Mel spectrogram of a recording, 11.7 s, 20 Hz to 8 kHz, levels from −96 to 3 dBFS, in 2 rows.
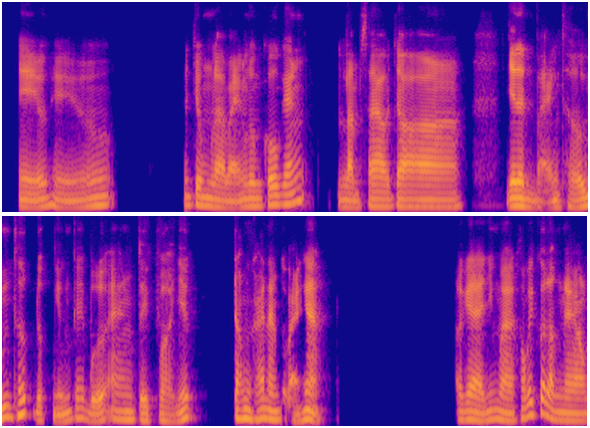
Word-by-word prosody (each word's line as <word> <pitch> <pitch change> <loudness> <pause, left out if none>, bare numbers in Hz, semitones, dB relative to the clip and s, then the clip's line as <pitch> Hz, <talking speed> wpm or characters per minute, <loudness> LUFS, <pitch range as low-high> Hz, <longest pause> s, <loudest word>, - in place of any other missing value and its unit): Hiểu 100 +2 +1
hiểu. 95 -6 -4 1.0
Nói 120 - -7
chung 115 -3 0
là 100 -2 +1
bạn 90 +3 -1
luôn 110 0 -1
cố 125 +4 +2
gắng 140 +7 0 0.3
làm 95 -2 -1
sao 105 +1 +1
cho 105 -1 +2 1.0
gia 115 - +8
đình 105 -4 +5
bạn 95 +2 -4
thưởng 105 +11 -1
thức 190 +5 0
được 105 0 -5
những 95 +5 -3
cái 140 +1 -4
bữa 100 -4 0
ăn 115 -1 -2
tuyệt 100 -1 -2
vời 100 -3 -3
nhất 135 +8 -1 0.4
trong 130 -1 +2
khả 130 +3 0
năng 120 -3 +2
của - - -10
bạn 95 +6 -2
ha. 115 -7 +4 1.3
Ô 115 - -4
kê. 110 -4 +5
Nhưng 125 +2 -3
mà 105 -3 +3
không 135 +10 -4
biết 180 - +1
có 205 - +2
lần 115 - +1
nào 105 -1 +2
110 Hz, 205 wpm, -24 LUFS, 100-125 Hz, 1.3 s, gia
